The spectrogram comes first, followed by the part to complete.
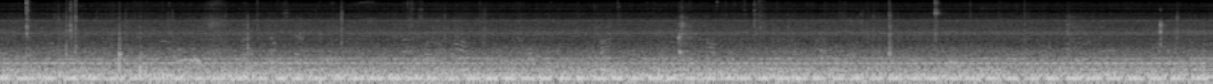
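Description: Airliner cabin noise during the landing rollout: a steady low rumble from the engines and the wheels on the runway, with a constant hum underneath.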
